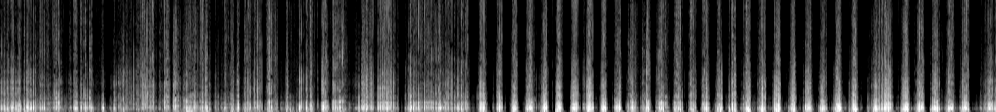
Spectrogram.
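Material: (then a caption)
Foam. A metal ear pick scratches a blue mesh-covered textured foam scrub sponge, giving a dense, continuous rasping scratch for about seven seconds. It then breaks into quick, evenly spaced scraping strokes with brief silent gaps until the end. The scratching is dry and crackly, centered in the low-mid range.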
